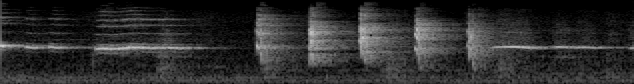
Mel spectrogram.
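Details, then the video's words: A pet green rose-ringed (ringneck) parakeet gives four harsh, rasping screeches in quick succession, set between long, steady, high whistled notes. "Parrot Chirping Sounds"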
